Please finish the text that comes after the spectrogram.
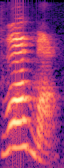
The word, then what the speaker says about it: vermeil: The semi-precious category is largely made up of silver, verma, spelt vermeil, pronounced verma, which is 24 karat gold-plated 925 or sterling silver, and even plated metals along with semi-precious beads and stones.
